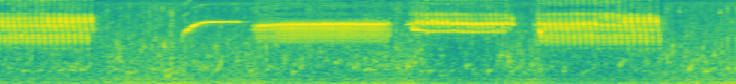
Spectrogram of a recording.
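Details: Singing canary: a pulsed roll, then a sharply rising whistle, followed by three further sustained buzzy tours of slightly differing pitch.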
